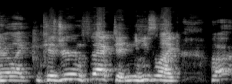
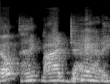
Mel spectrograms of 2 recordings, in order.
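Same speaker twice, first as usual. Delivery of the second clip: put-on young girl voice, pitched low; 4 semitones lower than usual. Retelling a zombie movie scene, imitating the girl in the movie. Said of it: "The girl's like".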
